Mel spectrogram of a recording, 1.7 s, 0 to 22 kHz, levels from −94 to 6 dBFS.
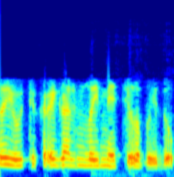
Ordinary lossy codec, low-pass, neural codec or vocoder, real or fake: AAC, 48 kbps; 14.4 kHz; none; real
